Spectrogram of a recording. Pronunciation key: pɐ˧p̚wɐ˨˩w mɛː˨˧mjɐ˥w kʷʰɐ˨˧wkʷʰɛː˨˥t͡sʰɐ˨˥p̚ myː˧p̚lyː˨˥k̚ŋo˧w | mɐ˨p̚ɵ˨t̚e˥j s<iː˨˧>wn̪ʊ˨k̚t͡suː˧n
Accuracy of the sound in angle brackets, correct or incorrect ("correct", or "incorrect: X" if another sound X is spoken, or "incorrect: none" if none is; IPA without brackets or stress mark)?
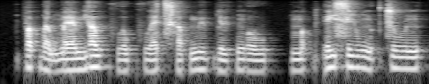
incorrect: iː˧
